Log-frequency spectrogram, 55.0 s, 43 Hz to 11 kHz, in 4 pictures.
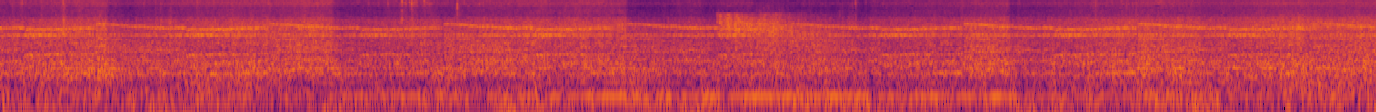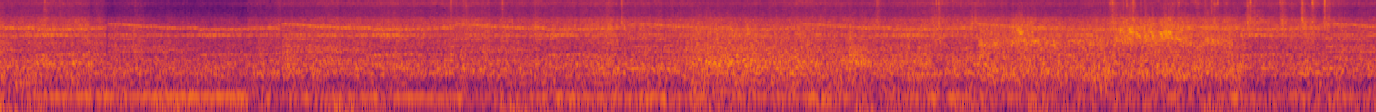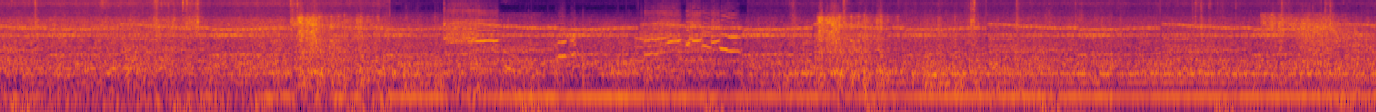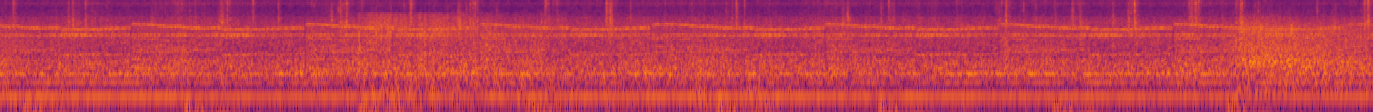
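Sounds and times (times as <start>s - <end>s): constant high tone: 0.0s - 55.0s
falling whine: 0.0s - 55.0s
loud steady rumble: 0.0s - 55.0s.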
